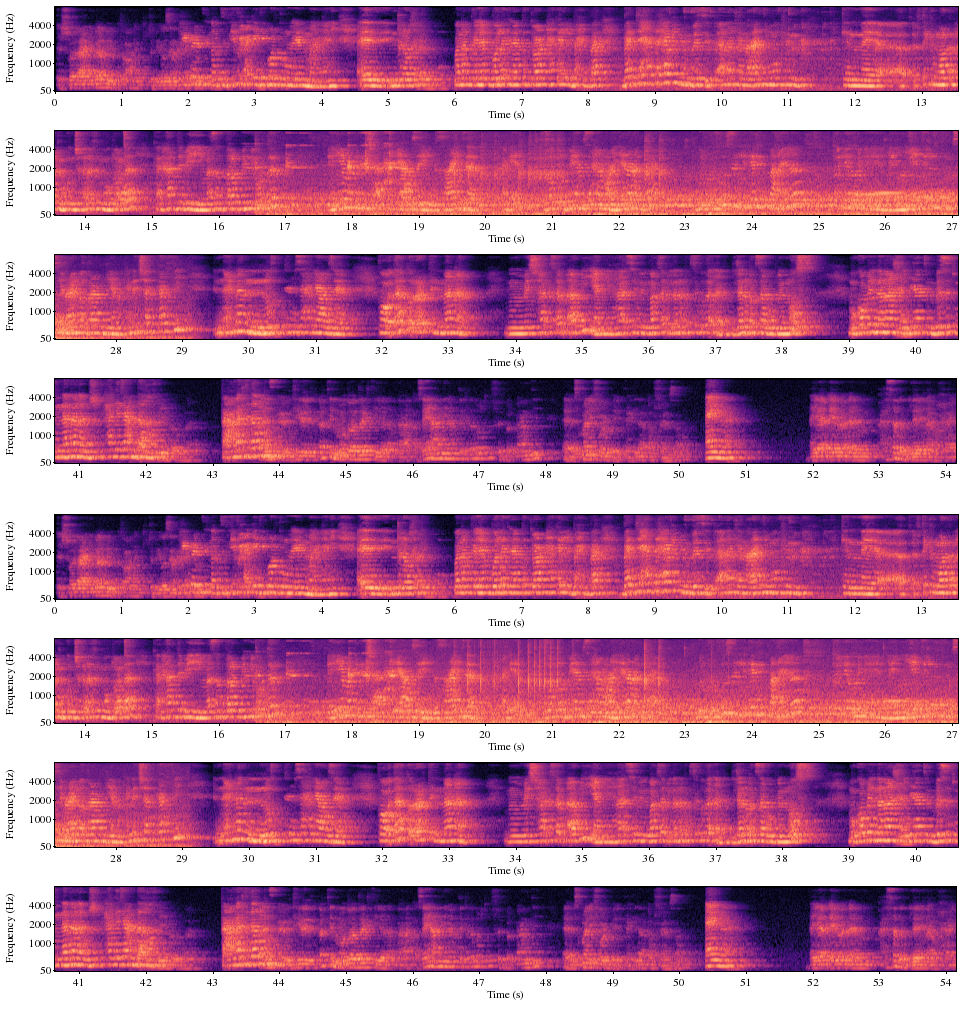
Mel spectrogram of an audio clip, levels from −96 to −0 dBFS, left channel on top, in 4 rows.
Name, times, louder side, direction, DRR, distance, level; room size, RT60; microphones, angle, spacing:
voice 1, 0.0-3.5 5.4-5.9 18.2-18.4 30.2-30.4 39.7-39.9 41.9-42.7 43.7-47.9 48.2-50.1 51.9-54.1, equal, 20° left, -9 dB, 1.0 m, -29 dB
voice 2, 1.9-5.4 6.0-11.3 11.8-17.3 17.6-20.5 20.8-22.6 23.1-24.8 25.1-33.3 33.6-38.4 38.7-42.1 43.1-44.0 50.4-50.9, equal, 25° right, -7 dB, 0.7 m, -20 dB
sound 1, 7.8-20.3, equal, 75° left, 0.7 m, -33 dB
sound 2, 16.5-27.3, left 2 dB, 40° left, 0.4 m, -22 dB
sound 3, 18.2-29.1, right 1 dB, 60° right, 0.3 m, -26 dB
2.3 x 2.0 x 3.1 m, 0.95 s
head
